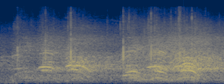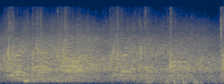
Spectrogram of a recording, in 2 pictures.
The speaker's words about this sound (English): The audience breaks into this chant.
